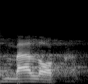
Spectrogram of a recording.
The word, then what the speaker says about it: malloc: This is pronounced as malloc, memory allocation.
